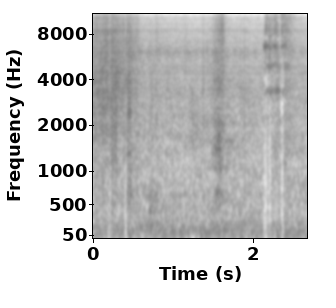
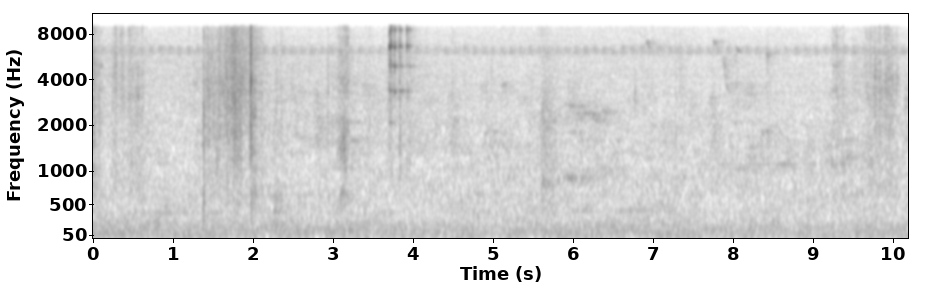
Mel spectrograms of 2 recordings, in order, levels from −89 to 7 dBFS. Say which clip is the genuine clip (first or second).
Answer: second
